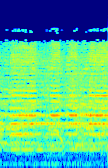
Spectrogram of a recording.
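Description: Several plastic stadium horns (vuvuzela-type) blown together by a protesting crowd, in long, steady blasts on a few pitches at once.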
